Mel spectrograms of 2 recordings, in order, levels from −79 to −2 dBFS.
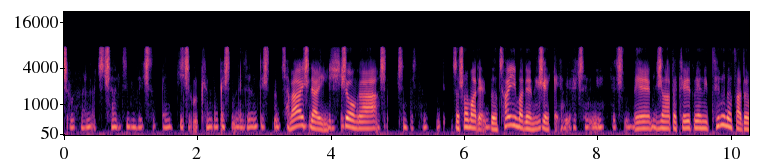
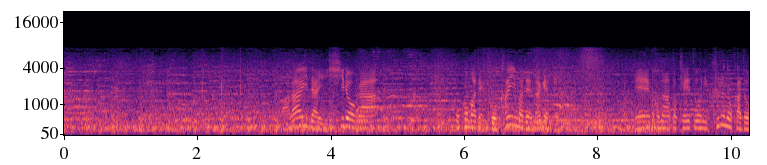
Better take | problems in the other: second | noise reduction (neural diffusion model UNIVERSE++)

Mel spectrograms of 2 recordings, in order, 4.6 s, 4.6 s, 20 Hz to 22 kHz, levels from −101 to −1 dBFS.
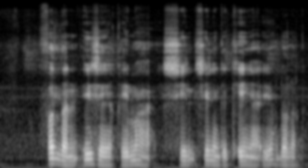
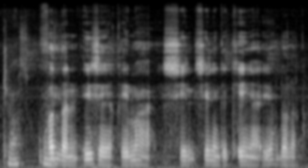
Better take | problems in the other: first | background sound (Clock); 15 dB below the speech

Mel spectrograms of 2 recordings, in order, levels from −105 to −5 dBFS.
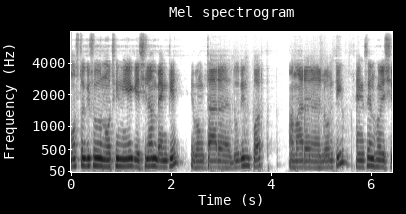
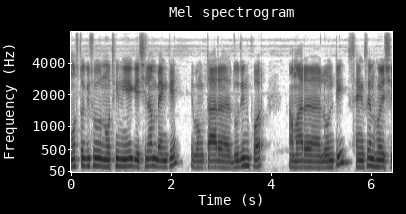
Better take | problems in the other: second | noise reduction (neural mask model DeepFilterNet 3)

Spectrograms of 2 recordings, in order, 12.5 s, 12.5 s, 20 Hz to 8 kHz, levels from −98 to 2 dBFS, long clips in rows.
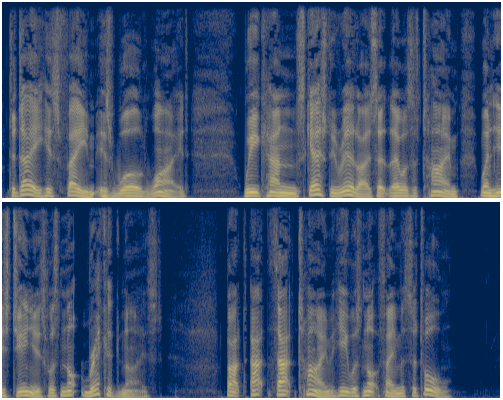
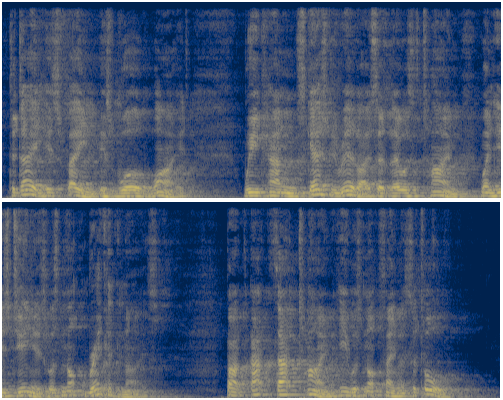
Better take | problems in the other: first | room echo; dies away in 1.2 s

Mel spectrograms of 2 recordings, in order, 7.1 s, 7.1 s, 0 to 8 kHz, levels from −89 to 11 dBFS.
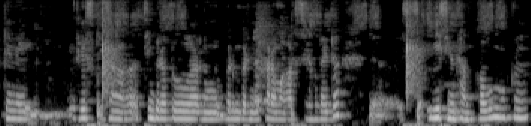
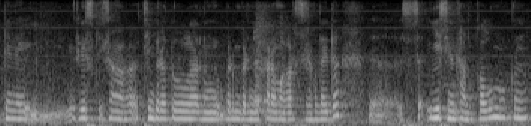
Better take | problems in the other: second | noise reduction (classical method Wiener filter)

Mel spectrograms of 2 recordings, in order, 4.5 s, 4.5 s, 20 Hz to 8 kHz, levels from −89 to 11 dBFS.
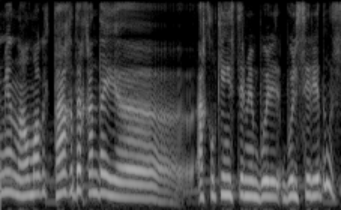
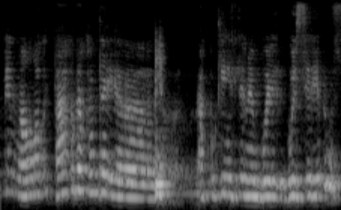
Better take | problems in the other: first | noise reduction (neural mask model DeepFilterNet 3)

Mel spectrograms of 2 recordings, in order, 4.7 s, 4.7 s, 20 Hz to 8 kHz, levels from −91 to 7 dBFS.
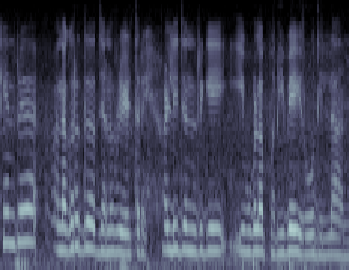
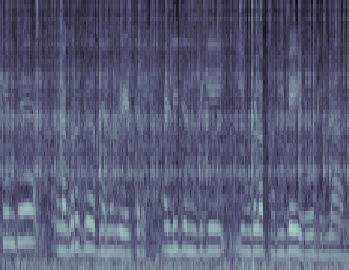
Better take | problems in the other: first | background sound (Rain); 6 dB below the speech

